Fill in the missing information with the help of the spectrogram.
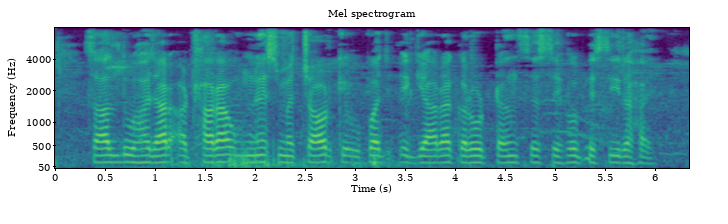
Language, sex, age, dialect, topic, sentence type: Maithili, male, 18-24, Bajjika, agriculture, statement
